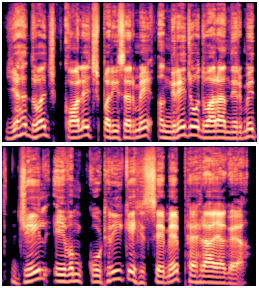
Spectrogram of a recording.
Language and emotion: Hindi, neutral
